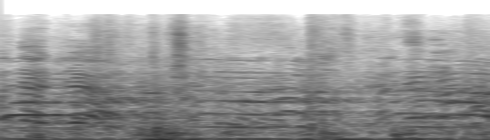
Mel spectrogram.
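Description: Men's voices at a low level in the background, talking and calling out from around the boxing ring.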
